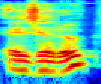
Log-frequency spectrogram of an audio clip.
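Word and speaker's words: עֵזֶר: 에벤에셀에서 에셀이 바로 에제르예요 히브리어 단어로 원래 발음하면 에세르 에제르가 이제 아까도 했던 도움이라는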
